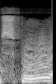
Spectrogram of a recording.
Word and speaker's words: Spoo: is Bob spoo uh it's spelled SPO and I'm the head football coach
